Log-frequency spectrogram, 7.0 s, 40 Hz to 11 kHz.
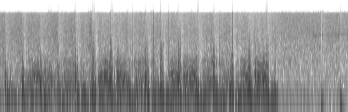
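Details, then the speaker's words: Fast, regular low heart thumps with rushing noise, ending after about five seconds, from a 1937 educational film illustrating that the heart pumps much faster during and after exercise than its resting rate of about 70. "This beat of about 70 per minute is normal for the average adult at rest. During and for a time after exercise, however, the heart pumps much faster."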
